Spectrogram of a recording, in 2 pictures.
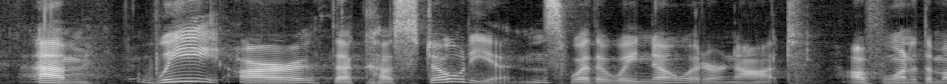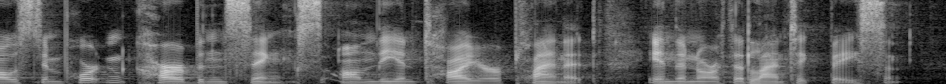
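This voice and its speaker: A woman speaks with a Newfoundland accent and a bright, sharp tone. Her pitch is very deep and low, with ordinary variation. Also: moderate pace, very clean recording, silent background. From Newfoundland, Canada (Fogo Island). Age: 60s. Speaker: conference speaker, founder of a community organization. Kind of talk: conference talk.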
